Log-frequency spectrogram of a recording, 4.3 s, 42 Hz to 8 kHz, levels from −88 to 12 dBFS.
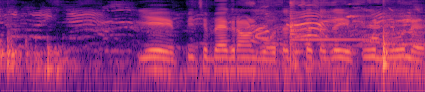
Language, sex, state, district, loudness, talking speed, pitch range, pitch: Hindi, male, Haryana, Jhajjar, -20 LUFS, 110 wpm, 150-155 Hz, 150 Hz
